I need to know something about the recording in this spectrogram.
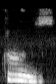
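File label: "cruise", Nigerian Pidgin, female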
